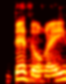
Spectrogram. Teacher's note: ending with consonant, starting with vowel, it will take liaison, two words will be pronounced as one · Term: French liaison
